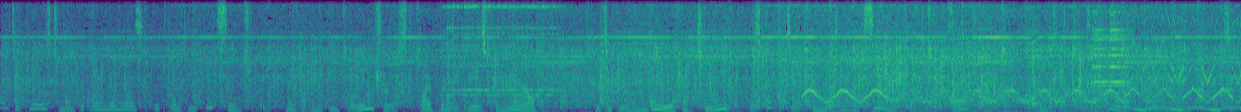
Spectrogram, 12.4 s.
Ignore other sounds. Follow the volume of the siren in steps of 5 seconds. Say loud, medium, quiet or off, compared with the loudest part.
off, loud, loud.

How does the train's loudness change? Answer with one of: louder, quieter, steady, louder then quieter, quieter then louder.
louder.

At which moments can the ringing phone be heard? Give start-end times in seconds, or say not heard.
4.1-5.7.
